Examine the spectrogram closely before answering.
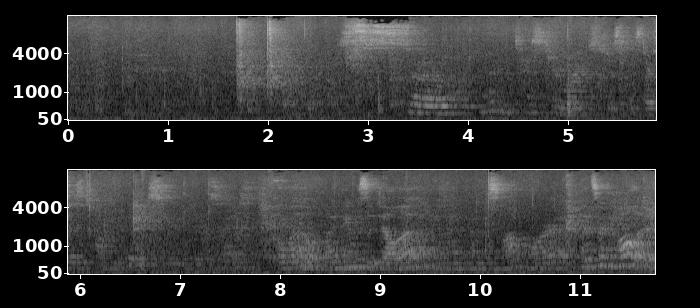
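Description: A jazz band plays in a large echoing hall.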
